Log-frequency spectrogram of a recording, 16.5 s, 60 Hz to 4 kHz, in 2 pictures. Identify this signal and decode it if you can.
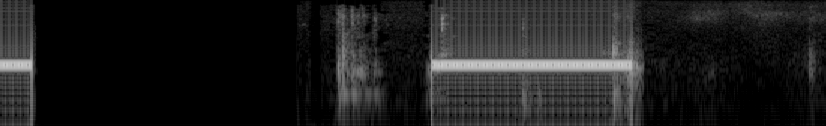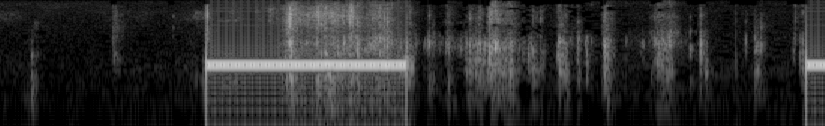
Ringback tone (North America), 440 + 480 Hz.
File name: cce6d750-3e48-4427-82db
